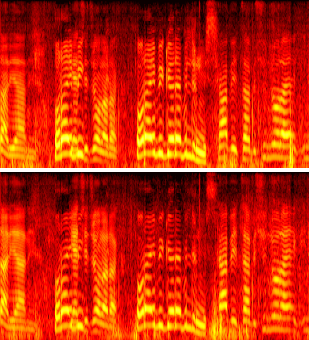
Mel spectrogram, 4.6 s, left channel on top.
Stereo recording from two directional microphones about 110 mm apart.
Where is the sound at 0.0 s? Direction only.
40° right (ahead or behind).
